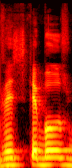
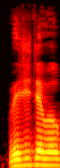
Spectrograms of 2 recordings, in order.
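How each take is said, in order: First: "ভেজিটেবলস" said as three syllables, vej-te-bols; fewer syllables. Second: "ভেজিটেবল" with an extra syllable, ve-ji-te-bol; problem pronunciation. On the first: Teacher explaining the syllable count, shortened correct pronunciation. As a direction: run "j" straight into "t" in "ভেজিটেবলস". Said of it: "সিলেবলও কম হয়". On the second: Teacher showing the pronunciation problem, extra-syllable mispronunciation. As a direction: keep the "ji" full in "ভেজিটেবল". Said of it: "প্রোনাউন্সিয়েশনের সমস্যা হয়". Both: Shown as a demonstration.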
